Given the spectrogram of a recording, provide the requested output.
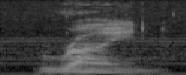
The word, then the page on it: Rhine: American English; IPA: /raɪn/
